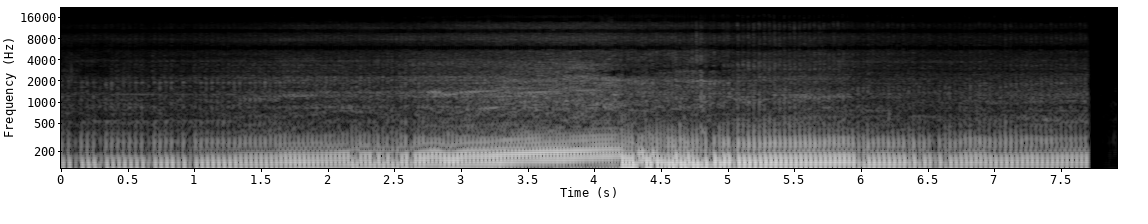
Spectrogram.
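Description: A motorcycle engine runs continuously and close by, droning and rising slightly as it rides, with rattling and wind noise over the whole ride.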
